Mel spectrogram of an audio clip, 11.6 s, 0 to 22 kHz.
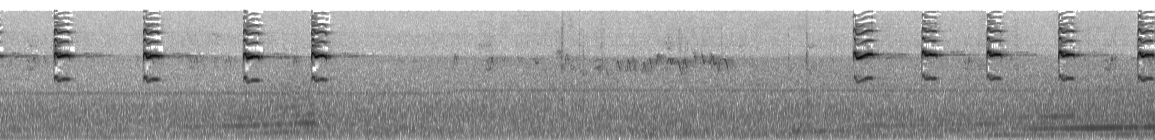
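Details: Killdeer, a female guarding her eggs, Jackson, New Jersey, 2008. Shrill piercing cries roughly every second, four in a run, a pause of about five seconds, then five more; faint low engine-like tones drift underneath.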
